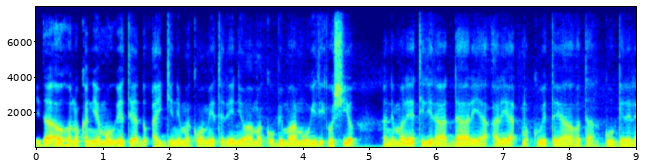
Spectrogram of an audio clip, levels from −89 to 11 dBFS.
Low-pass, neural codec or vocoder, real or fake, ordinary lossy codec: none; codec, 16 kHz, 0.9 kbps, LongCat-Audio-Codec; fake; none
